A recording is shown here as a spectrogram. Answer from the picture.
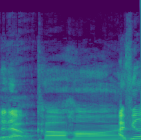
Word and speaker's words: Kahan: per Google I said how do you pronounce Noah Kahan and it's Kahan s is that how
